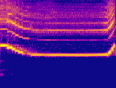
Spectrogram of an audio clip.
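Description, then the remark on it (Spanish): A knife sharpener's pan pipe whistle as the sharpener arrives in the neighbourhood by bicycle with a sharpening stone, offering to sharpen knives and scissors: one loud, high, sustained tone that slides down at the start, holds steady, then sweeps sharply upward at the end, heard alone over a faint low rumble. “Llegando al barrio vecina, afilo cuchillos, tijeras, cuchillas asadas, siempre listo y afilado el afilador.”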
